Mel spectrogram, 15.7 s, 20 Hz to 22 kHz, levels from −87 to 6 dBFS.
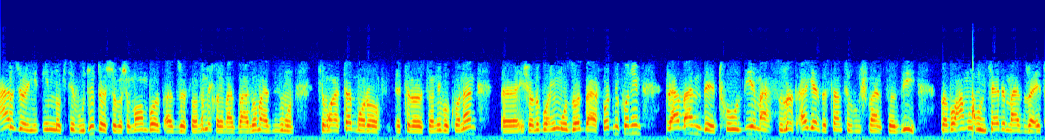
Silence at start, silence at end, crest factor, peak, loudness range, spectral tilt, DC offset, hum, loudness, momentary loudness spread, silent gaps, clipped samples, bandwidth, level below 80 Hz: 0 s; 0.05 s; 16 dB; 0 dBFS; 1 LU; -6.5 dB/octave; under 0.1%; none; -16 LUFS; 5 LU; none; under 0.1%; 4.3 kHz; -50 dBFS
